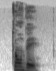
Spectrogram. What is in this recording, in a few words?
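"tomber", French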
